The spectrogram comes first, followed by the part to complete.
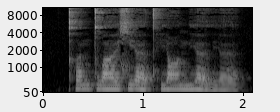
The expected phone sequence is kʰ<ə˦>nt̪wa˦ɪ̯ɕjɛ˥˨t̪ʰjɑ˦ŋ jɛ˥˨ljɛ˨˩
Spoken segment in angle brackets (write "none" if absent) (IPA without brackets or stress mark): ə˦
